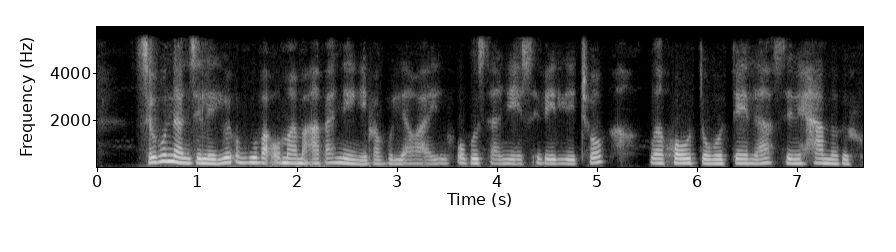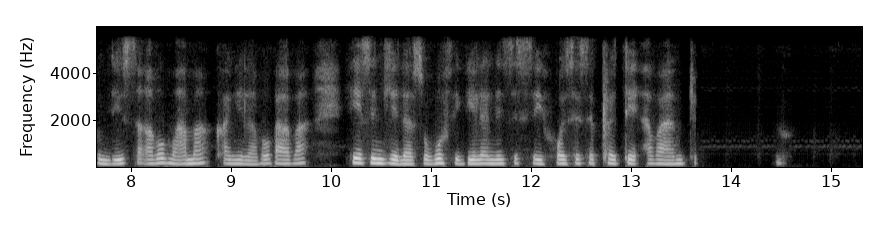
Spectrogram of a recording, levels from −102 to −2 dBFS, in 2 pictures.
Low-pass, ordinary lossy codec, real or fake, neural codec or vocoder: 5.4 kHz; AAC, 48 kbps; fake; codec, 16 kHz in and 24 kHz out, 0.6 kbps, FocalCodec, streaming, 4096 codes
